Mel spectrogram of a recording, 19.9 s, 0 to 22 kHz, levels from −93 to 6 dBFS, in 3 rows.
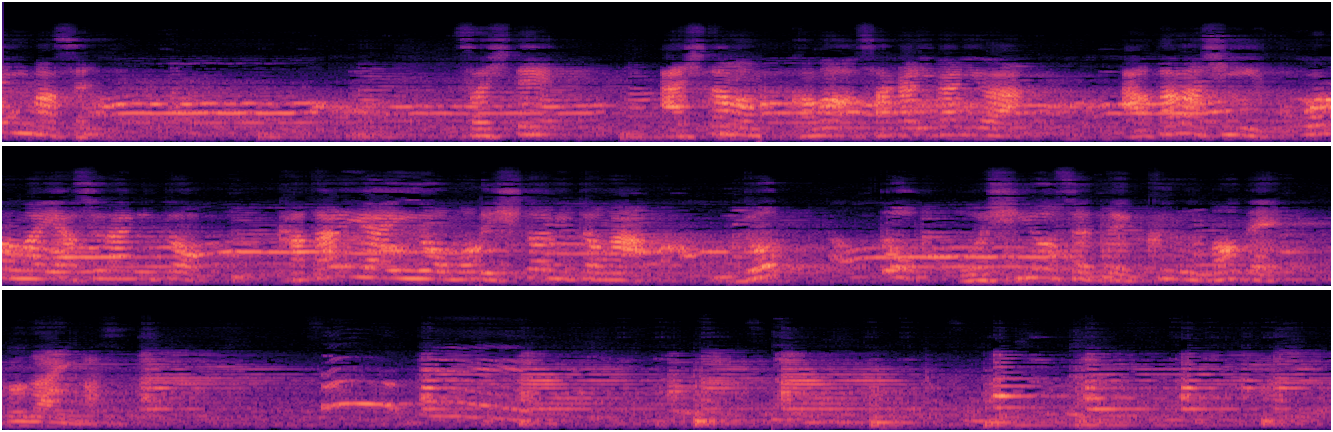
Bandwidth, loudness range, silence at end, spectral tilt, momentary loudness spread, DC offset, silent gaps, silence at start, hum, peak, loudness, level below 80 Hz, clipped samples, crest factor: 11 kHz; 7 LU; 0 s; -5 dB/octave; 11 LU; under 0.1%; none; 0 s; none; -4 dBFS; -24 LUFS; -72 dBFS; under 0.1%; 20 dB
